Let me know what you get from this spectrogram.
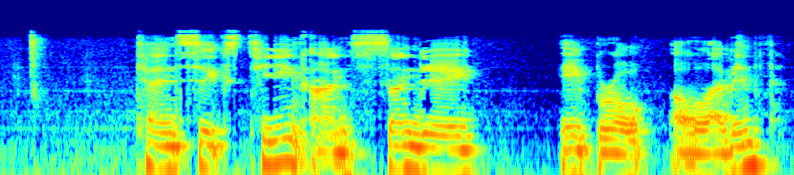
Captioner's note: click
